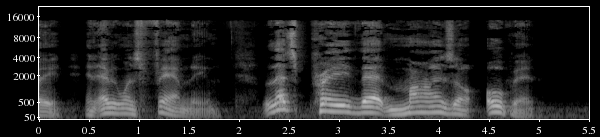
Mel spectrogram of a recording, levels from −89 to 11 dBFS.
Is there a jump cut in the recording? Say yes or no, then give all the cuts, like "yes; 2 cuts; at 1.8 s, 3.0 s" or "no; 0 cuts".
no; 0 cuts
